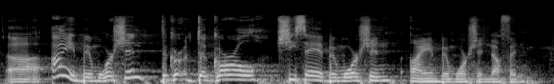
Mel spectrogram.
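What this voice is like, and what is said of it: Pittsburgh Yinzer accent. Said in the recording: “Yinzer accent.”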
